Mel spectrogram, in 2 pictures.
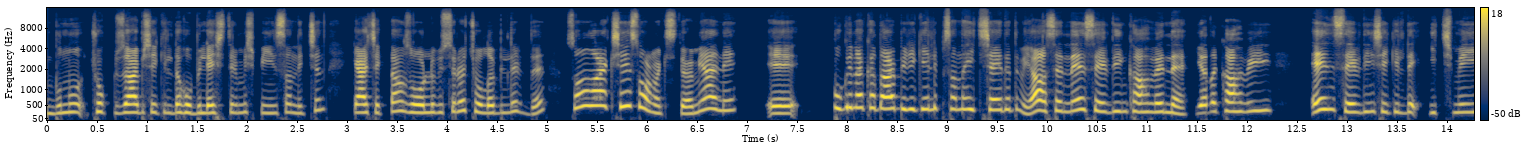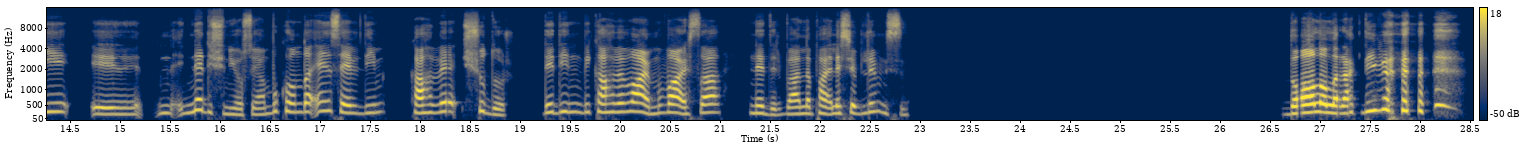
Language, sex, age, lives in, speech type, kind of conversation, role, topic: Turkish, female, 20-24, France, conversation, podcast, host, Sürekli yeni hobiler denemek mi, yoksa tek bir hobide derinleşmek mi daha iyidir?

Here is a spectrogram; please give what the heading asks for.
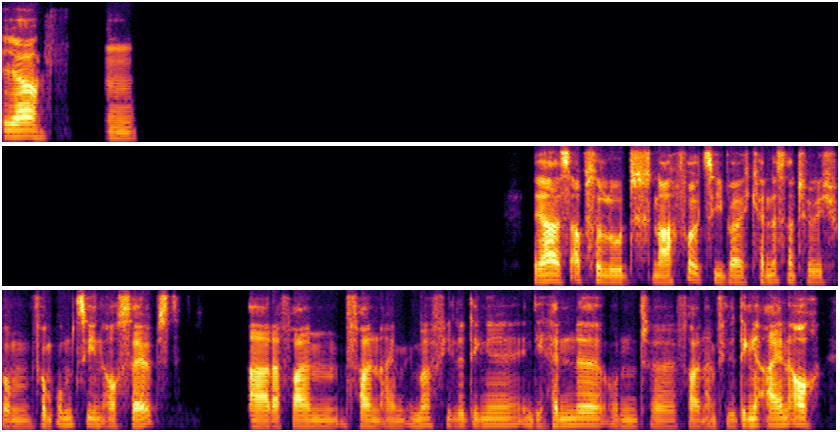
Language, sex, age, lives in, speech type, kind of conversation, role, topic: German, male, 30-34, Germany, conversation, podcast, host, Wie entscheidest du, was du aussortierst und was du behältst?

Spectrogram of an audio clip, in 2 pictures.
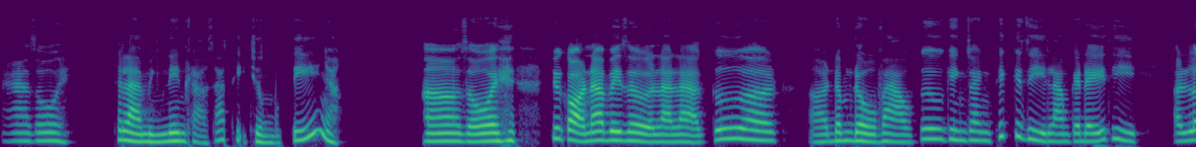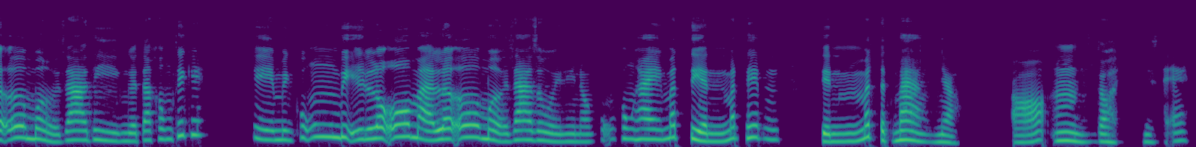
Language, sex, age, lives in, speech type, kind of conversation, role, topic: Vietnamese, female, 20-24, Vietnam, conversation, advice, user, Làm thế nào để tìm ý tưởng khởi nghiệp khi bạn chưa có ý tưởng?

